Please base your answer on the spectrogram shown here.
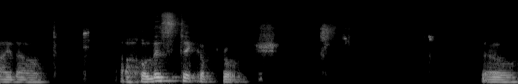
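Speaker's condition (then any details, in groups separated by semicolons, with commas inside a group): No condition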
